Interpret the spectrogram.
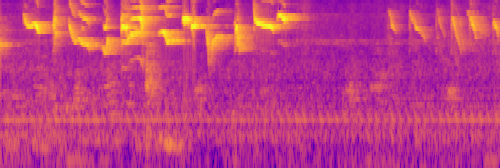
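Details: White-eye of the dakun type, singing energetically in the ngalas style with many varied phrases to rouse other white-eyes: a burst of rapid, high, sliding twitters and chirps, then quieter, scattered high notes, over a faint low hum.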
